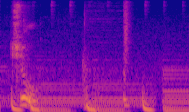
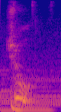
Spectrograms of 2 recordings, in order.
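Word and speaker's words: 住: pinging is z-h you with the fourth tone and it falls on the vowel sound here chew chew chew chew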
